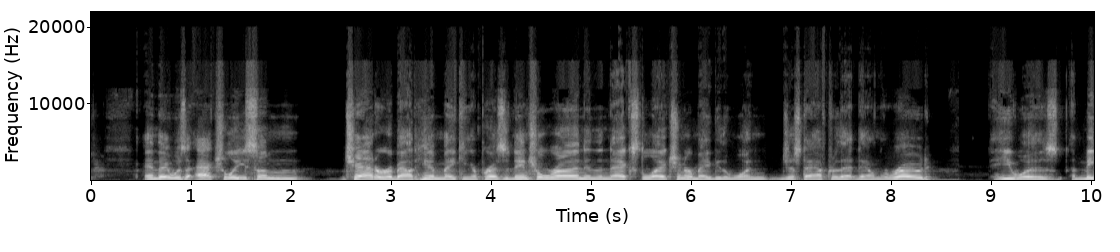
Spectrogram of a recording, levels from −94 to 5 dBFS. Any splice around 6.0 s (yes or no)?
no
